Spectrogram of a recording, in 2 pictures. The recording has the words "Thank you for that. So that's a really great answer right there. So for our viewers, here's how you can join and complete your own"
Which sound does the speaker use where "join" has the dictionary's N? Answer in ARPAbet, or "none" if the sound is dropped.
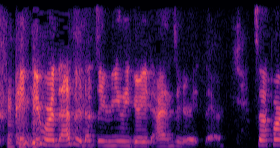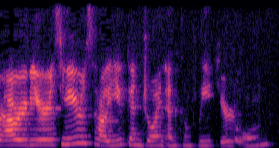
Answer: N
